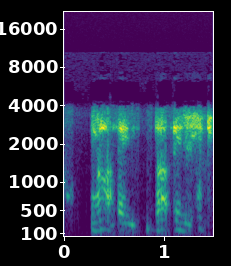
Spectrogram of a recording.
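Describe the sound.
Thin, telephone-filtered voices come through in short, muffled bursts: a caller's own radio broadcast, turned up at his end on the Gold Coast, echoing back over the phone line, with the talk blurred and hard to make out.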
